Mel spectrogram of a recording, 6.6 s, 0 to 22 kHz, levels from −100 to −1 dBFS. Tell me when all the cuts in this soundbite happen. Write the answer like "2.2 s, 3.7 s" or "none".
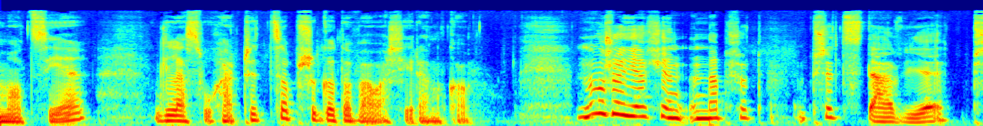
none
